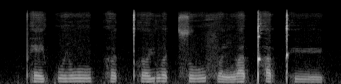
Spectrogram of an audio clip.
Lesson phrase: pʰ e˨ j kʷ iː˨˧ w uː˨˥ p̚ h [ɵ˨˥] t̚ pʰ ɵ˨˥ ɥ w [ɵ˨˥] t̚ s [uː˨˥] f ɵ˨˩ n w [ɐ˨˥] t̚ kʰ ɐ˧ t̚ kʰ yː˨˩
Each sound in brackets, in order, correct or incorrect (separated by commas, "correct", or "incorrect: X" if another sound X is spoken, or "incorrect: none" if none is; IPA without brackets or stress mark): correct, incorrect: ɵ˧, correct, incorrect: ɐ˧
